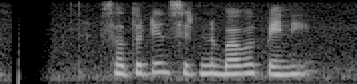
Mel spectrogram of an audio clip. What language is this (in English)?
Sinhala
